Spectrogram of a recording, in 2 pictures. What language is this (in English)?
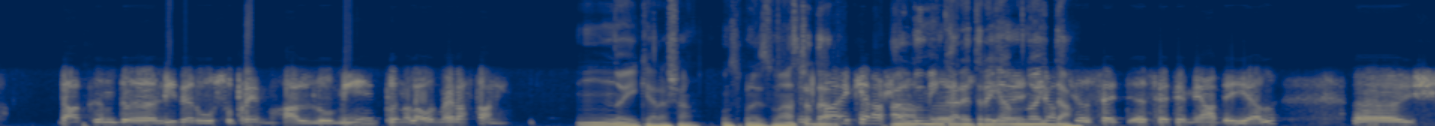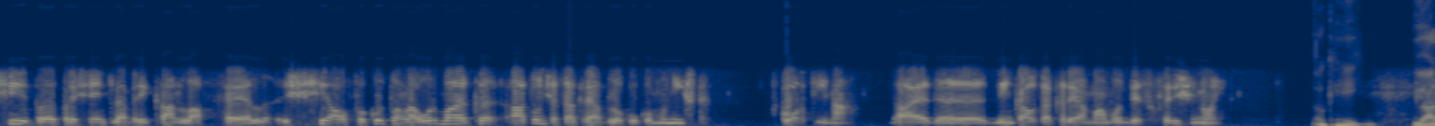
Romanian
